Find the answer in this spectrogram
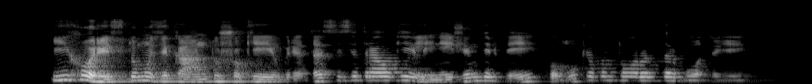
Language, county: Lithuanian, Vilnius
